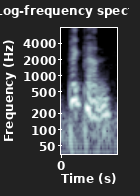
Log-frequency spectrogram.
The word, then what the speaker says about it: pigpen: Now say the compound word pigpen. We say pen. We do not swallow those 2 letters, those last 2 EN letters.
